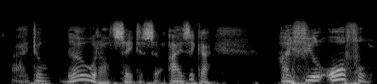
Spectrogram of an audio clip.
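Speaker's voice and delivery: put-on high boy's voice, halting and contrite; remorseful boy. A narrator's reading. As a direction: confess guiltily.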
